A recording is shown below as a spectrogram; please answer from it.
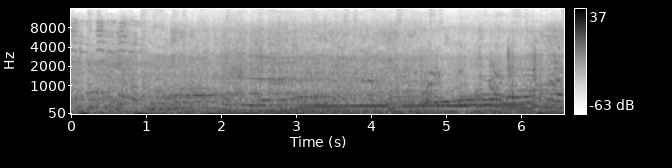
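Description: A motorbike engine running close by over general street noise. It holds a steady note for a few seconds and rises a little in pitch near the end.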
